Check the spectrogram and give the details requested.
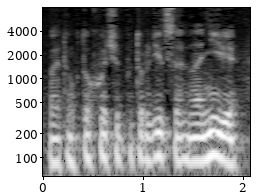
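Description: A male Orthodox priest speaking in an unhurried, folksy way, with many fillers and hesitations. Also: low-pitched, little pitch movement, warm tone, slight background noise. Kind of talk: calm talk show conversation.

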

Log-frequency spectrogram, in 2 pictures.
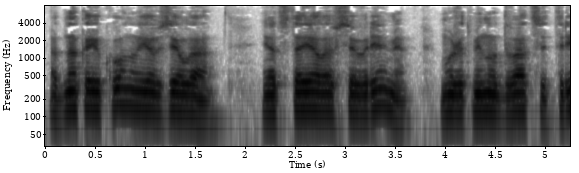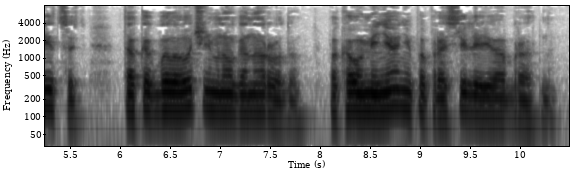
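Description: Guy reading letters out on the radio, scripted narration, medium-pitched voice. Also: fairly even intonation, moderate pace, a little mellow. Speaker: radio reader of listeners' letters.

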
